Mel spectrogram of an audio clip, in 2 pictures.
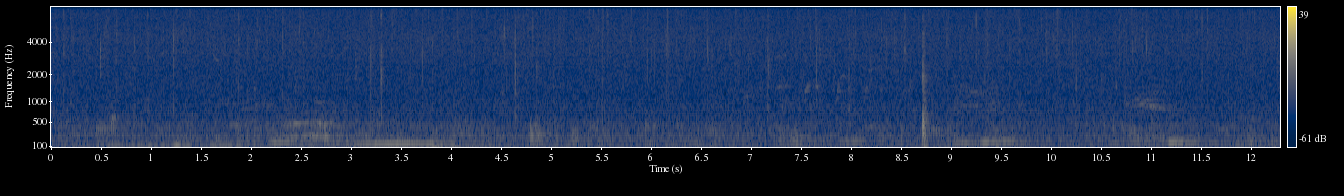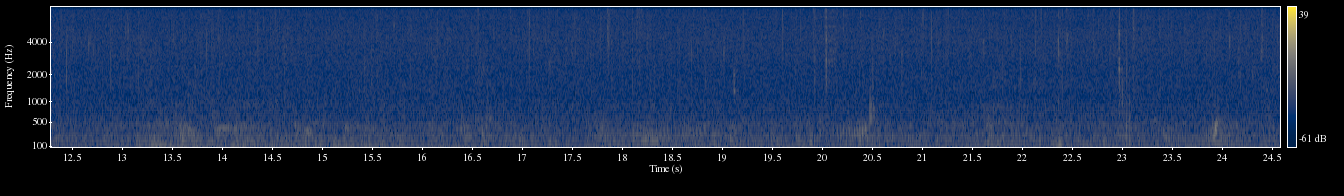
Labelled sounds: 10.8	11.2	humpback whale, 0.78 to 1.2 kHz

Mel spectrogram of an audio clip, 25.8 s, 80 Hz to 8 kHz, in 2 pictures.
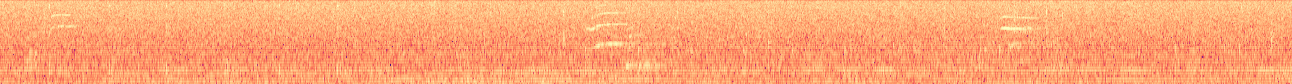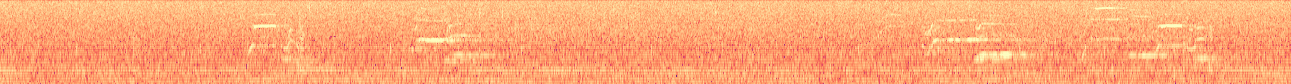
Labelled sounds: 0.3	0.9	killer whale, offshore, 1.9 to 4.7 kHz
5.7	6.8	killer whale, offshore, 0.61 to 6.8 kHz
9.8	10.5	killer whale, offshore, 1.1 to 4.5 kHz
15.2	16.5	killer whale, offshore, 0.50 to 4.9 kHz
17.0	17.9	killer whale, offshore, 0.80 to 6.0 kHz
21.7	25.4	killer whale, offshore, 0.73 to 6.1 kHz

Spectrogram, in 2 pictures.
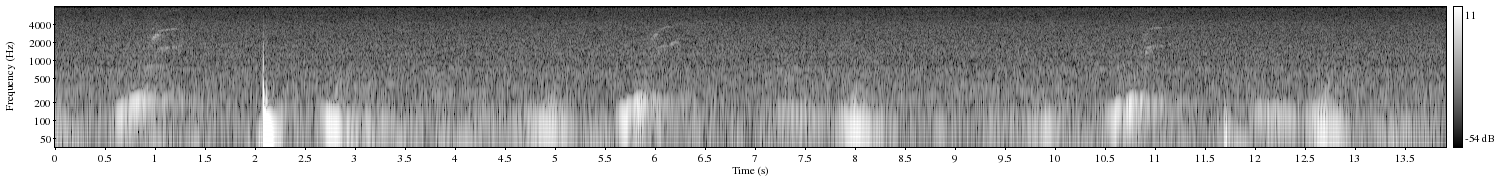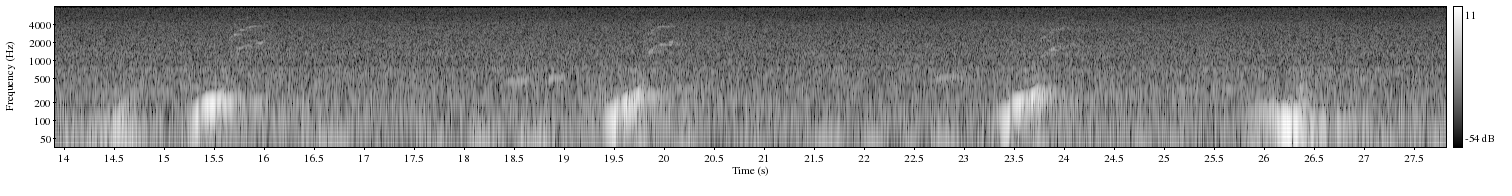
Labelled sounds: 1.0	1.3	humpback whale, 1.5 to 3.5 kHz
6.0	6.3	humpback whale, 1.6 to 2.2 kHz
10.9	11.2	humpback whale, 3.3 to 3.7 kHz
20.8	21.2	humpback whale, 1.3 to 2.1 kHz

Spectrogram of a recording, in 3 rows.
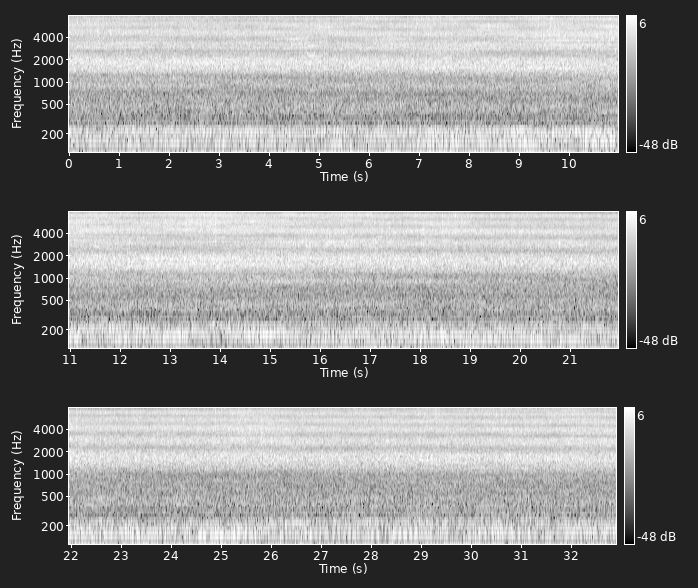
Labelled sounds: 4.4	5.0	killer whale, 2.3 to 4.0 kHz

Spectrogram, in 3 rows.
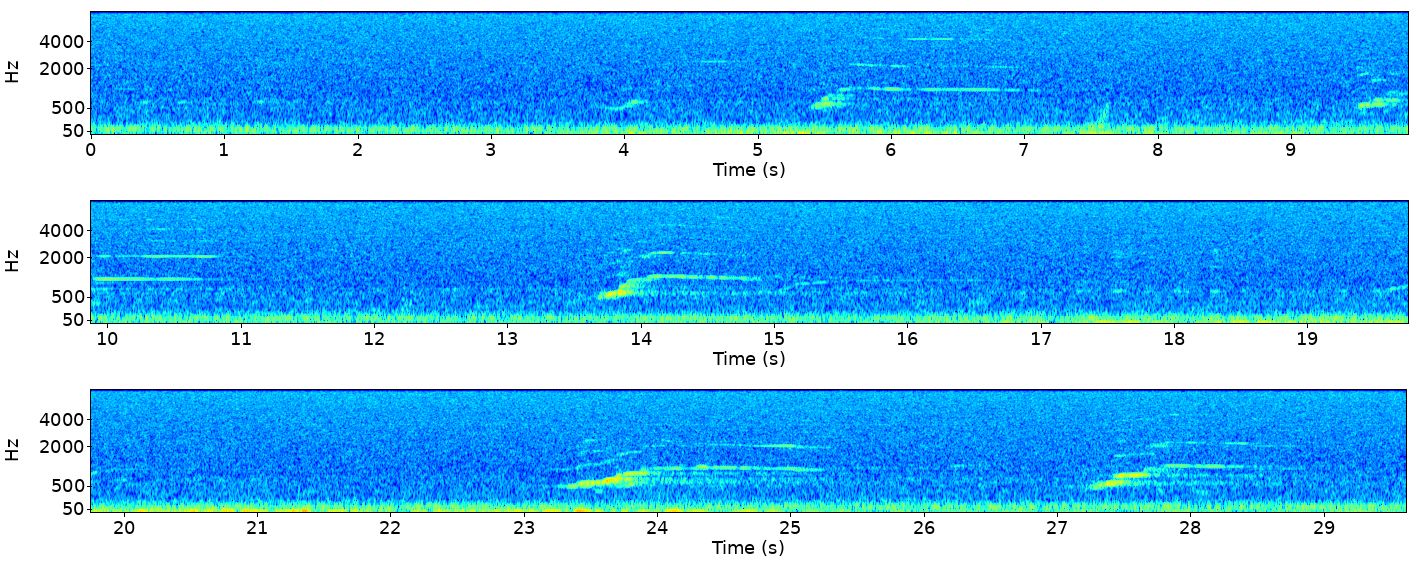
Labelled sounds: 4.5	4.8	humpback whale, 2.4 to 2.5 kHz
5.5	7.0	humpback whale, 0.80 to 4.3 kHz
9.9	10.8	humpback whale, 0.96 to 2.1 kHz
13.8	15.4	humpback whale, 0.80 to 2.4 kHz
23.4	25.3	humpback whale, 0.80 to 2.1 kHz
27.4	28.3	humpback whale, 0.80 to 1.2 kHz

